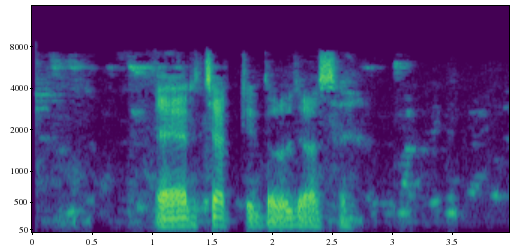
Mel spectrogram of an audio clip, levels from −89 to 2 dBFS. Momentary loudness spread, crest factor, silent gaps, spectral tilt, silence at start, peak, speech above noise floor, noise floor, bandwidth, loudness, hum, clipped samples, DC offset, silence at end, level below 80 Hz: 22 LU; 22 dB; none; -2.5 dB/octave; 0.05 s; 0 dBFS; 22 dB; -40 dBFS; 7.8 kHz; -18 LUFS; none; under 0.1%; under 0.1%; 0.1 s; -60 dBFS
